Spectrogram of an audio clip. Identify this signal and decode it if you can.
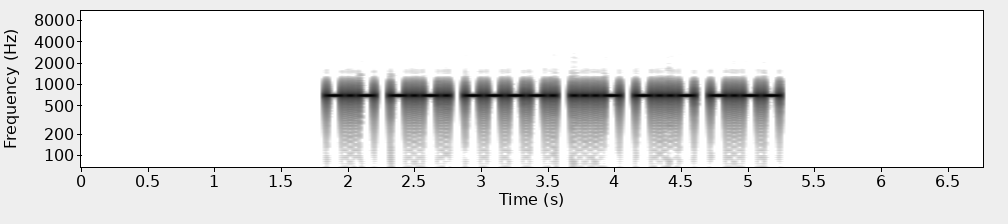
Morse code, heard as a keyed tone, about 32 wpm, 700 Hz. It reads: KC9VXY
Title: USA Call Signs - 6 Characters - Repeated 2x - 30wpm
